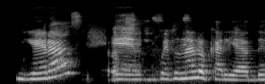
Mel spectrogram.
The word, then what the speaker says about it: Figueras: Nació en ¿cómo se pronuncia? Figueras. Figueras, en pues una localidad de España.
